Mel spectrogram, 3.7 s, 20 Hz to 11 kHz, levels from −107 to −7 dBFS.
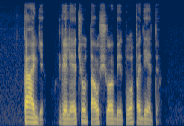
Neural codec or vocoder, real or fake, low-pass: none; real; 9.9 kHz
